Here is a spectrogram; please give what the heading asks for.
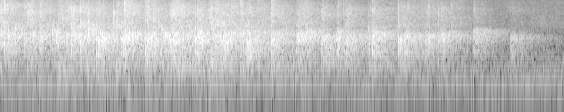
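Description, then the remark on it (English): A crowd applauds, many hands clapping in a dense, steady patter that holds strong for several seconds before gradually thinning and fading toward the end. “You can clap to that.”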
